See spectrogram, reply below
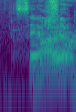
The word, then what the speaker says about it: Saoirse: Saoirse? Why can I not say her name now? – Saoirse Ronan.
